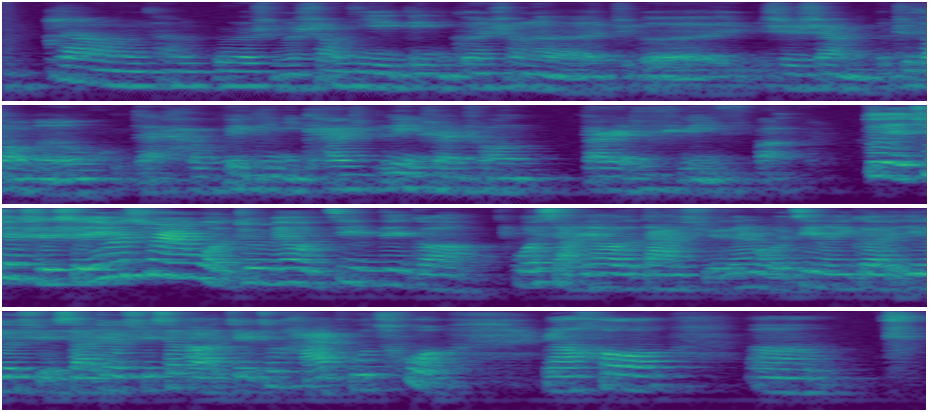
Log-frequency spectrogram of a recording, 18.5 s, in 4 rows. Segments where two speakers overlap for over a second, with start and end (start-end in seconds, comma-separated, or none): none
